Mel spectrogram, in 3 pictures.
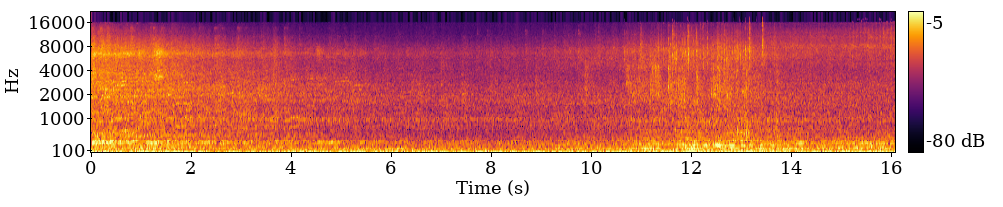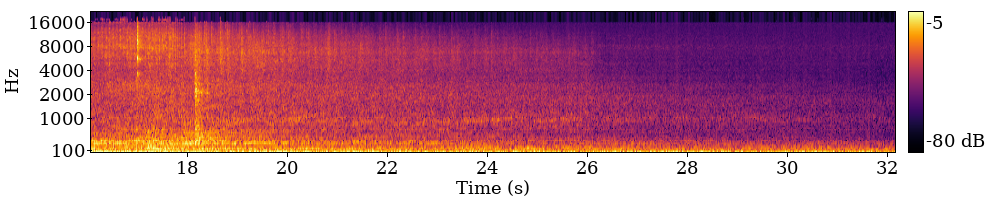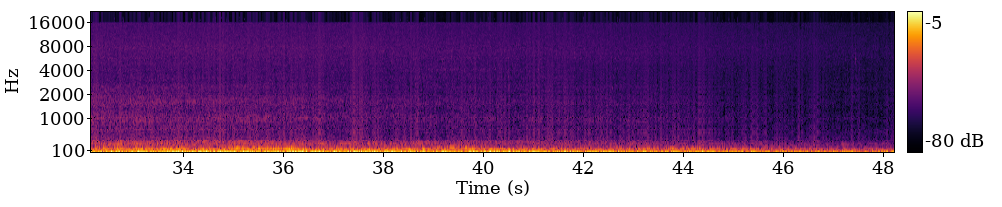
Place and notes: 용담 터널 Yongdam Bicycle Tunnel
Somewhat sonically isolated from the surrounding combustion engine soundscape of Seoul, this 300(?) meter tunnel is a dedicated and well used cycle-way. As cyclist enter and exit from either end so do sounds emerge from relative silence. The sonic behaviour is odd and gives the place it's own particular characteristic. All sound sources are in continuous motion.
Gyeonggi-do, South Korea, 1 April 2018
